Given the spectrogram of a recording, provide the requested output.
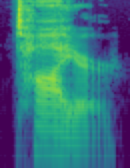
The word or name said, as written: Tyre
